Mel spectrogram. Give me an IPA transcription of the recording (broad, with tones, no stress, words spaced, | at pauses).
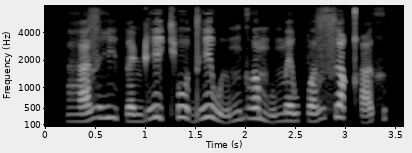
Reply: ɦa˩˥zɦi˥˩pɛ˨ɳ ɖʱe˥˩cʰo˥˩dʱe˥˩w ɯ˩˥mɡʱʌ˥˩m u˨mɛ˨w pʌ˩˥zsɯ˥˩qʰɯ˩˥x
